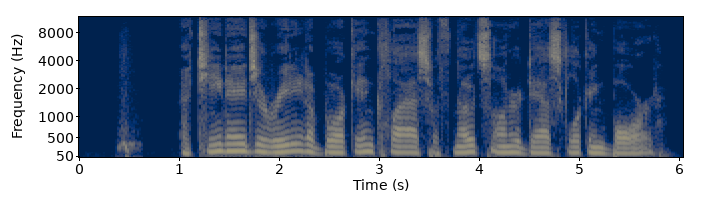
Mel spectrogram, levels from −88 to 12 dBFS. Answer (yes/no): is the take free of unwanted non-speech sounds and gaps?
no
